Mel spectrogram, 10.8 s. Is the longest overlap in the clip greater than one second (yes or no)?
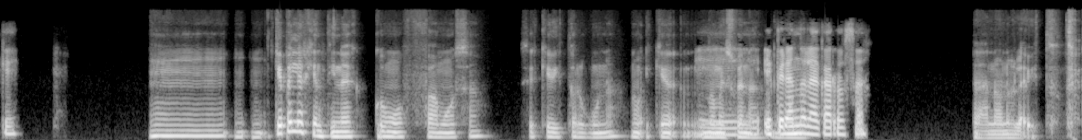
yes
